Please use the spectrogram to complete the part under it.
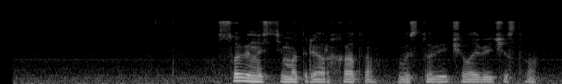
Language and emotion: Russian, neutral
